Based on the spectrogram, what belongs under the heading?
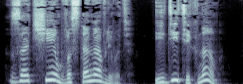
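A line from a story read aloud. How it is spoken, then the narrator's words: Calm reply. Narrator (Russian): спокойно ответила девушка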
